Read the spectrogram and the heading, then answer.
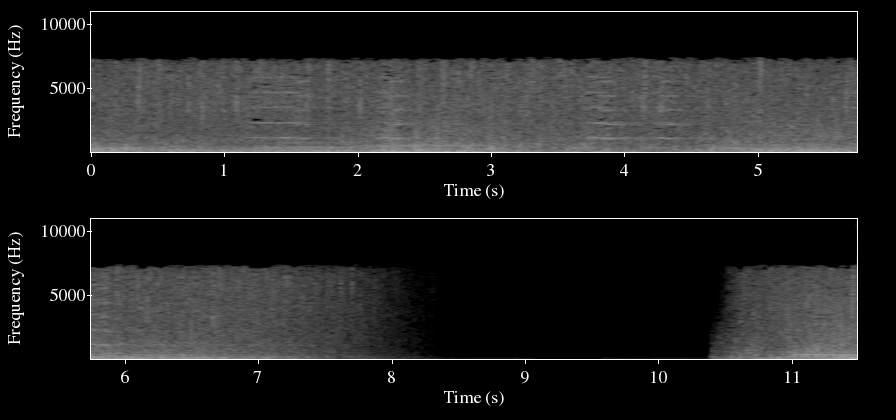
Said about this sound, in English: The rain falls, and the winds blow wildly.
